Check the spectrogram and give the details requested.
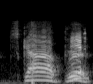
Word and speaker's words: Scarborough: And if you say borough on the end of a word, you pronounce it bruh. Scarborough.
